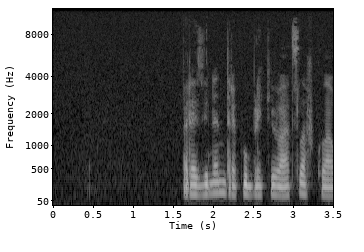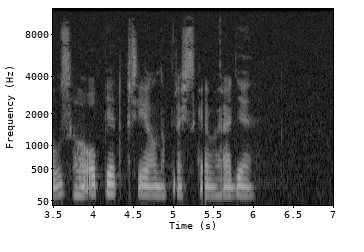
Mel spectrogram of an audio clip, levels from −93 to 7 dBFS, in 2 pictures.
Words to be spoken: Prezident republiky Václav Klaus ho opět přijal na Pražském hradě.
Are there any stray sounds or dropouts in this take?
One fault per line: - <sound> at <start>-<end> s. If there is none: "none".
- dropout at 5.4-5.4 s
